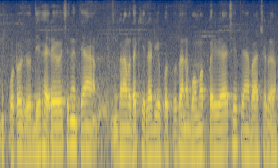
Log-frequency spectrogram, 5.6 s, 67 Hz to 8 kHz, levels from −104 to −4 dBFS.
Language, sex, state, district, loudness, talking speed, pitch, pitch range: Gujarati, male, Gujarat, Gandhinagar, -17 LUFS, 195 wpm, 105 Hz, 100-110 Hz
